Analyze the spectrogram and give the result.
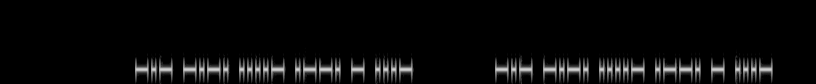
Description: Morse code, heard as a keyed tone, about 30 wpm, 700 Hz. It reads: KC4PTV KC4PTV
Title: USA Call Signs - 6 Characters - Repeated 2x - 30wpm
